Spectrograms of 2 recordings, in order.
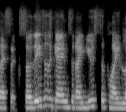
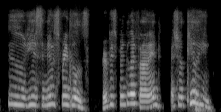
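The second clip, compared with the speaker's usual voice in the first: put-on high, pitched-up cartoon baby voice; 6 semitones higher, 3 dB quieter than usual. Taking a turn in an impersonation game, doing a Stewie Griffin impression. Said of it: "Let's see if we can impersonate Stewie Griffin".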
